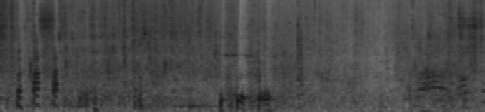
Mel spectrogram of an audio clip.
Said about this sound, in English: That's amazing. So we're just crashing through some already broken and slightly invisible ice, which is sort of crunching and scattering all over the place. And you can't really get a hold with your paddle.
